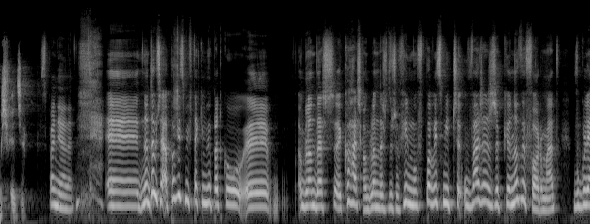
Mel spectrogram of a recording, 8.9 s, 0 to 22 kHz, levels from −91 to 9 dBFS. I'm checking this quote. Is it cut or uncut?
cut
